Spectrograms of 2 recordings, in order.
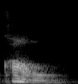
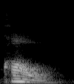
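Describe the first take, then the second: First: The final L is clearly pronounced. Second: The final L sounds like a W. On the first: The speaker calls it right. "tem que falar o L no final" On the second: The speaker calls it wrong. "não é call"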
